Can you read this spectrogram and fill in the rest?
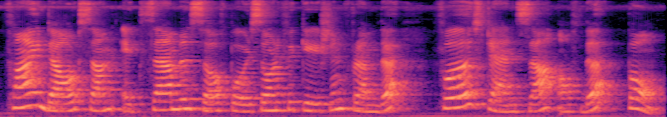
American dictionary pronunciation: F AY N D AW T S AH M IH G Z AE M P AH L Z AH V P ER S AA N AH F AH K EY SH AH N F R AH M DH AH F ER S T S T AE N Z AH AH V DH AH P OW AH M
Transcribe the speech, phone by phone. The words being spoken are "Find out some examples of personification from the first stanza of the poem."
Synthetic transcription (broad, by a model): F AY N D AW T S AH M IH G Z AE M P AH L S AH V P ER S AA N AH F AH K EY SH AH N F R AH M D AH F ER T S T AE N S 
